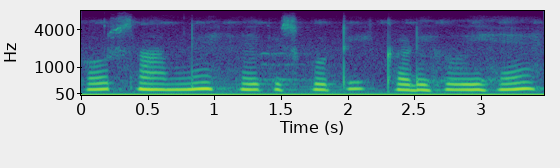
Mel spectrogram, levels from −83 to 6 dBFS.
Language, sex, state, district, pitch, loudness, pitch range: Hindi, female, Uttar Pradesh, Saharanpur, 200 Hz, -14 LUFS, 195-220 Hz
